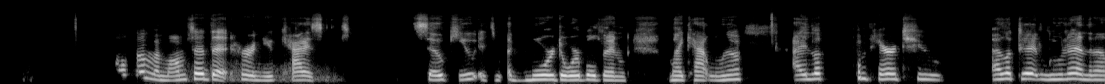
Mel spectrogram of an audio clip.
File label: voice message; Discord; Outcast Gaming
